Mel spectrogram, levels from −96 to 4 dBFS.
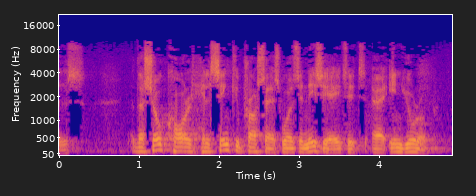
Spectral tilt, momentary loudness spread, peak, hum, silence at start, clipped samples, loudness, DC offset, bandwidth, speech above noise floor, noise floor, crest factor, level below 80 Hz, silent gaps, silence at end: -4 dB/octave; 8 LU; -8 dBFS; none; 0 s; under 0.1%; -23 LUFS; under 0.1%; 10.5 kHz; 25 dB; -48 dBFS; 16 dB; -62 dBFS; none; 0.05 s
